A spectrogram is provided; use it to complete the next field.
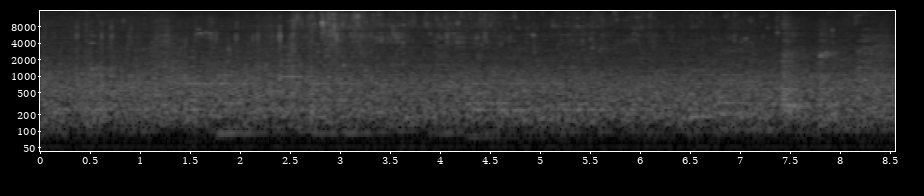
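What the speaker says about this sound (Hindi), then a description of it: "इसके अंदर मैं पानी डाल दूँगी थोड़ा" Water is poured into mutton cooking for mutton mandi, a continuous steady splashing stream that runs at an even level throughout without talk.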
